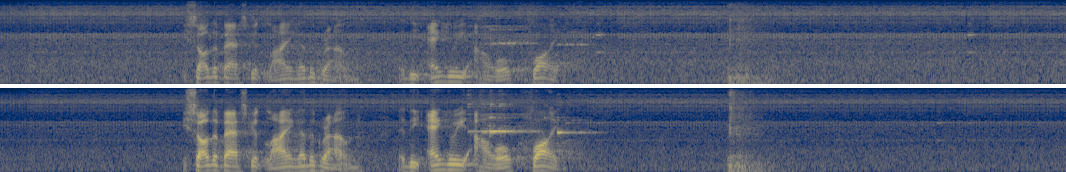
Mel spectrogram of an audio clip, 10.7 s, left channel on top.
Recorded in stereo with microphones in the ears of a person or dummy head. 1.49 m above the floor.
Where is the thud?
20° right (ahead or behind), 6 m.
